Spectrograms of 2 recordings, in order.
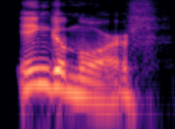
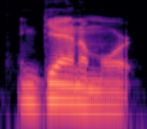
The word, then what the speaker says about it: Inganamort: All right, Mike Ingemorf. Inganamort. I left off a syllable. There's like 18 syllables. Inganamorf. Mort. Yeah, but it does phonetically go Ganamort.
